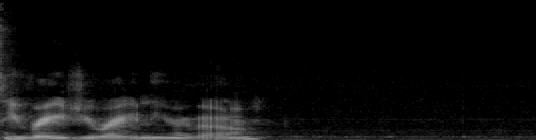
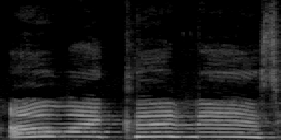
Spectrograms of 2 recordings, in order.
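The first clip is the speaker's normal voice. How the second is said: much higher, slow, near-crying whine; overwhelmed; 14 semitones higher, slower than usual. Real, not acted. Reader overwhelmed by the panel, slow high whine. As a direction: wail it out, overcome.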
